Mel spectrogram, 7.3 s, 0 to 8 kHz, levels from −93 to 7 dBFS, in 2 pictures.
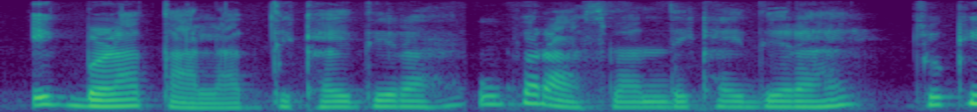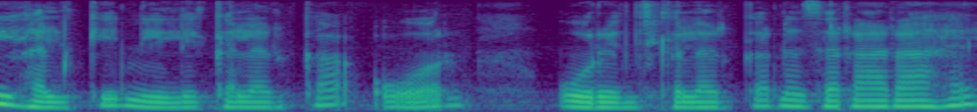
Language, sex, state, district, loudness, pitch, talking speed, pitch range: Hindi, female, Bihar, Madhepura, -29 LUFS, 155 Hz, 215 wpm, 140-175 Hz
